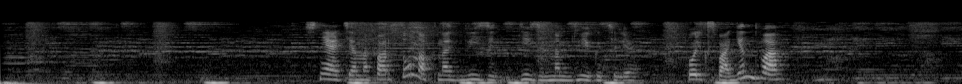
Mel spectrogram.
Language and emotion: Russian, neutral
